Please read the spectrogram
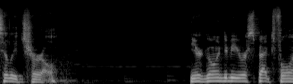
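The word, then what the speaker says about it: Hilichurl: purposefully say really but I also say hilly churl or hilly curl I say hilly curl when it's hilly churl you're going to be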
